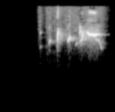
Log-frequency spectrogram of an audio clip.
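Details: Goldfinch song meant to tutor young birds: one brief scratchy, twittering phrase rising into a bright, sustained clear note.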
